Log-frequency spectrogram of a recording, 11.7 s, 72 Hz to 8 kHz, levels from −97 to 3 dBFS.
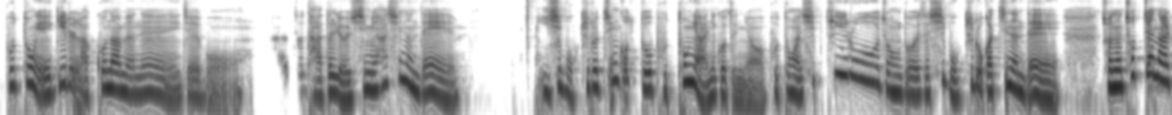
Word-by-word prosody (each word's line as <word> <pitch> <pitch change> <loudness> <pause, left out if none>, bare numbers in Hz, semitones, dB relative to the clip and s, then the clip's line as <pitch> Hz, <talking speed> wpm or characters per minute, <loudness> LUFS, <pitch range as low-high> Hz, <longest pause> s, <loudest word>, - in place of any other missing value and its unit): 보통 240 +1 0
애기를 240 +9 0
낳고 155 +8 -3
나면은 180 - 0
이제 75 +1 -5
뭐 70 - -9 0.4
그래도 185 - -20
다들 160 +2 -1
열심히 145 +9 +1
하시는데 185 - 0 0.8
25 175 -4 -1
킬로 225 +6 -1
찐 150 -9 -2
것도 150 +8 -2
보통이 265 +8 +2
아니거든요. 145 -4 -3
보통 180 +3 -3
한 160 - +1
10 290 - -4
킬로 340 -8 +1
정도에서 175 -6 -1
15 170 - -1
킬로가 205 - +1
찌는데 175 - +2 0.4
저는 230 0 +7
1 365 +7 0
째 390 - +6
낳을 300 -6 +6
185 Hz, 295 characters per minute, -25 LUFS, 160-235 Hz, 0.8 s, 저는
